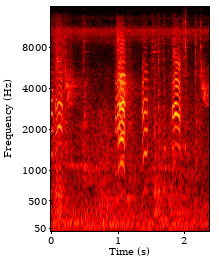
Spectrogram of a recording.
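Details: Zebra finch family of two adults and three babies, recorded 23 January 2022: four short nasal honking beeps with stacked harmonics, spaced unevenly across two and a half seconds over a steady low rumble.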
